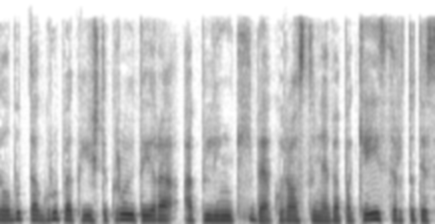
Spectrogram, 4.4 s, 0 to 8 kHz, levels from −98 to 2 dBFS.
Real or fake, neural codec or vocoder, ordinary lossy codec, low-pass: real; none; AAC, 48 kbps; 7.2 kHz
